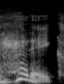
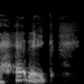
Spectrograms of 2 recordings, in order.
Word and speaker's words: headache: Because you're going to start to get a headache, right? Eventually, a la larga, you're going to start to get a headache. Y ojito con la pronunciación, no es headache, sino headache.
